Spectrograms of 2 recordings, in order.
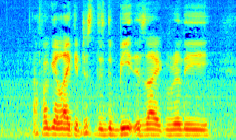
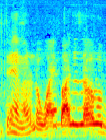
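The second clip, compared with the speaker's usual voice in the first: exasperated; 6 dB louder, faster than usual. Real, not acted. Exasperated about buying album.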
